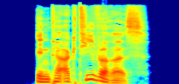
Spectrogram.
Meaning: strong/mixed nominative/accusative neuter singular comparative degree of interaktiv
- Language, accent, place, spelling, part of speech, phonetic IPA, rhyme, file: German, Germany, Berlin, interaktiveres, adjective, [ˌɪntɐʔakˈtiːvəʁəs], -iːvəʁəs, De-interaktiveres.ogg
